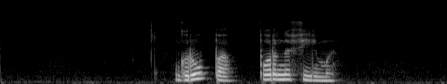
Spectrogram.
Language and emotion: Russian, neutral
